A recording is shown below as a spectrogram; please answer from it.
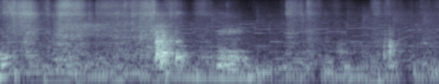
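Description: A soft fabric carrying bag being handled and opened: rustling and rubbing strokes in the first half, the loudest about a second and a half in. Background music can be heard in the second half.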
